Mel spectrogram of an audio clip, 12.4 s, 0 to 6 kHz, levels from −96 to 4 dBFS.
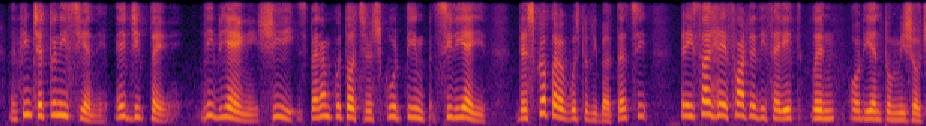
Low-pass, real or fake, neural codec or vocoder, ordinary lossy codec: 5.4 kHz; fake; codec, 16 kHz, 0.5 kbps, FunCodec, trained on LibriTTS, 25 frames a second; none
